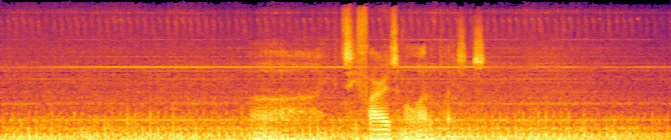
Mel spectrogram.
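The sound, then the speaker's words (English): A helicopter's steady engine drone and turbine whine runs through the whole recording, loud, with a man speaking briefly over it in the middle, as the helicopter lifts off with its back gate down and heads out over Saigon in the dark. “Incredible, like a turbine kind of whining sound.”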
